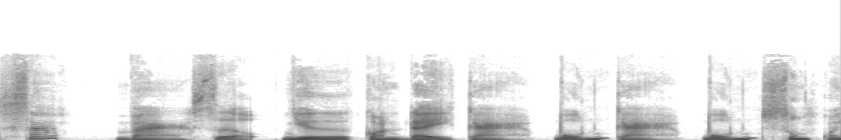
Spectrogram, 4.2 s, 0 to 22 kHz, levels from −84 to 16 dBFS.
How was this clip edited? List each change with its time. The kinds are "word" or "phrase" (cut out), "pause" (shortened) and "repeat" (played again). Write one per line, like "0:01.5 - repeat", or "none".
0:01.0 - word
0:01.4 - pause
0:03.0 - repeat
